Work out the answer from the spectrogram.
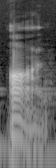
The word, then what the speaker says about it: on: The full pronunciation and the way we think of it is ah, the fifth vowel sound, and a regular front n, on. However, in fast speech, you will sometimes hear this be pronounced more like a schwa like uhn or a syllabic n.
